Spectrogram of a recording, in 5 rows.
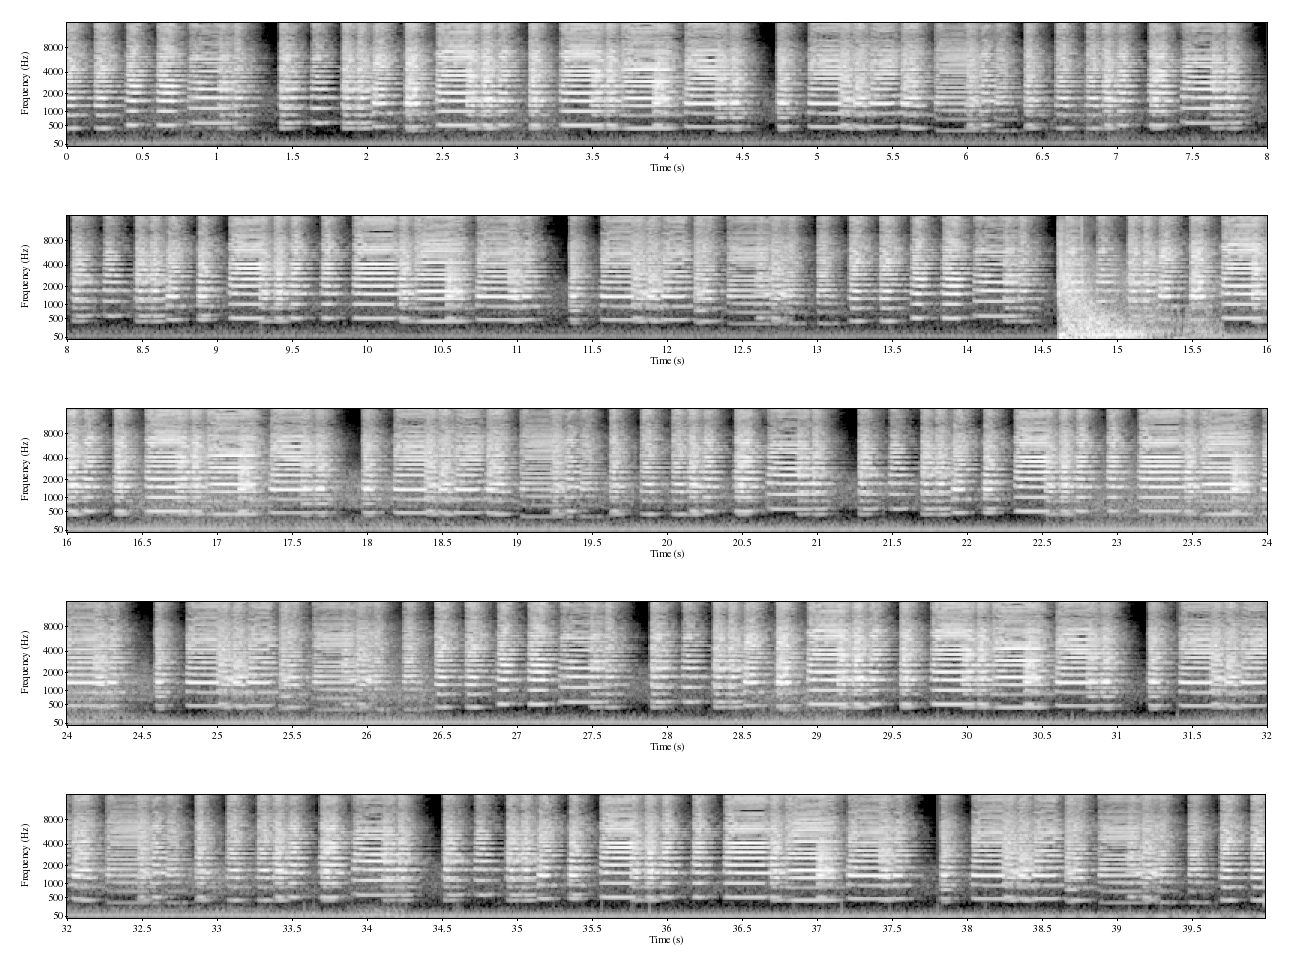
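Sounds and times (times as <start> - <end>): multi-tone bus horns playing notes: 0.0 - 15.1, 17.6 - 39.9
loud deep horn blast: 14.6 - 16.2.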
